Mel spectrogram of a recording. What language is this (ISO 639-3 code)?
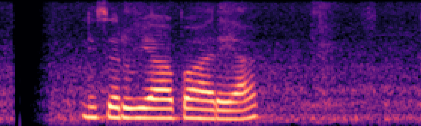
sin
